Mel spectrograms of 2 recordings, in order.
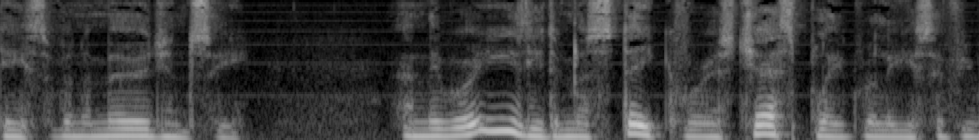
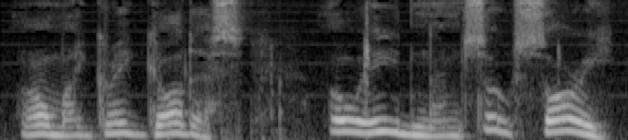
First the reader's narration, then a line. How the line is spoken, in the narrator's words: Tashara exclaimed in a panic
